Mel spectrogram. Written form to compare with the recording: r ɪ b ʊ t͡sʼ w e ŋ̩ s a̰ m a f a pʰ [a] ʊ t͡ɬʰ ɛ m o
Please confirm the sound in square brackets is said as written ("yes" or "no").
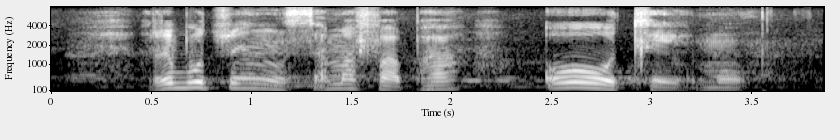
yes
